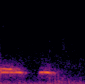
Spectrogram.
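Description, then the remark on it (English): A pigeon on a windowsill outside coos twice, two soft low hooting calls separated by a short pause, with no talking. “pigeon, it's on the windowsill.”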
